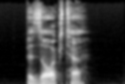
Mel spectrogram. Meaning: 1. comparative degree of besorgt 2. inflection of besorgt: strong/mixed nominative masculine singular 3. inflection of besorgt: strong genitive/dative feminine singular
- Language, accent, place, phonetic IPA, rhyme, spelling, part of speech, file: German, Germany, Berlin, [bəˈzɔʁktɐ], -ɔʁktɐ, besorgter, adjective, De-besorgter.ogg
